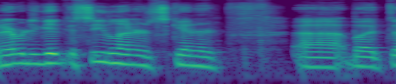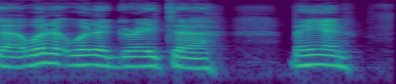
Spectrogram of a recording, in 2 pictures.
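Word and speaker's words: Lynyrd Skynyrd: And on a related note, the next one was Leonard Skinner, their first album, which is pronounced Leonard Skinner, and it's got Freebird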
